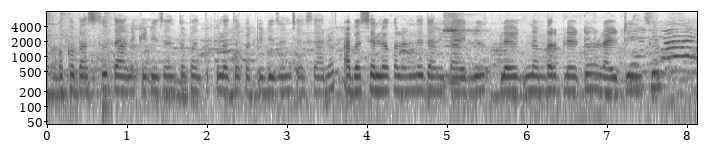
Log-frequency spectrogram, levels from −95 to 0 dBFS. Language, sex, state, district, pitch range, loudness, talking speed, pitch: Telugu, female, Andhra Pradesh, Chittoor, 200-210 Hz, -33 LUFS, 170 wpm, 205 Hz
